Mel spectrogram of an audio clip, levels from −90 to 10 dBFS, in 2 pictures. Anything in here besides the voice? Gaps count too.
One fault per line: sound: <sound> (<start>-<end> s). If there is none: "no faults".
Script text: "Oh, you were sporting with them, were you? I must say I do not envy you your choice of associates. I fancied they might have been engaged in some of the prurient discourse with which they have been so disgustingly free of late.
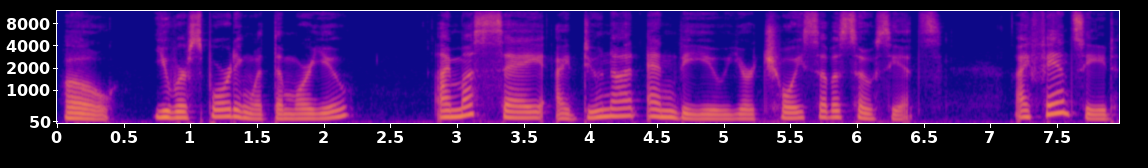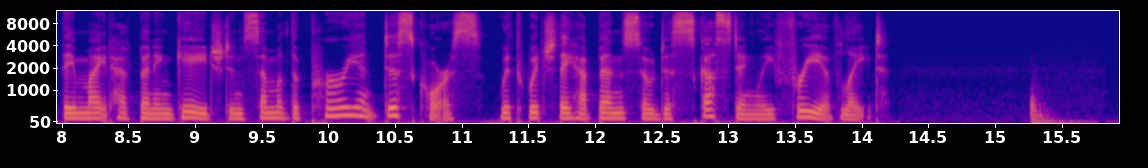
sound: thud (15.3-15.8 s)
